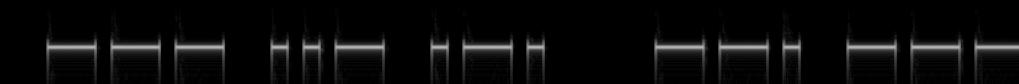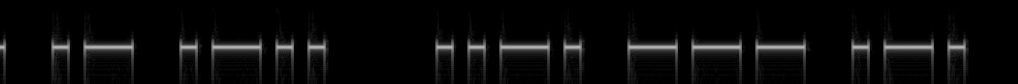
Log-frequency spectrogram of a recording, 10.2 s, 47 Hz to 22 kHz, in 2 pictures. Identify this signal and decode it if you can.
Morse code, heard as a keyed tone, about 15 wpm, 700 Hz. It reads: OUR GOAL FOR
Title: Sentences from Top 1000 Words - Review Part 5 - 15wpm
